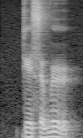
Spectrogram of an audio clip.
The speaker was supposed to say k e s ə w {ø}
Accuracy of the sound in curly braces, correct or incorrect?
correct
